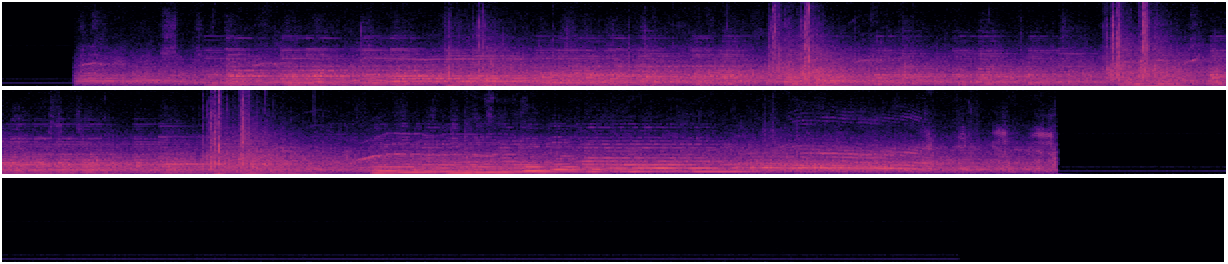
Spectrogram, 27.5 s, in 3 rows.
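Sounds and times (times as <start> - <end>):
sports crowd: 0.6 - 17.1.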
